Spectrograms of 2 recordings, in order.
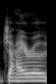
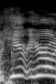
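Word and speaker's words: Jiro: Did you ever watch Gyro Dreams of Sushi on Netflix? Oh, Hero Dreams of Sushi. Hero, right? that's how you say it.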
